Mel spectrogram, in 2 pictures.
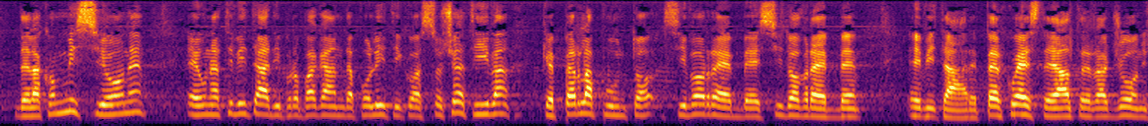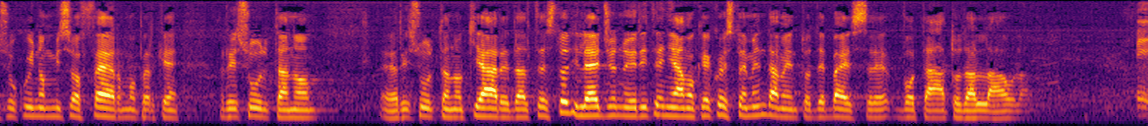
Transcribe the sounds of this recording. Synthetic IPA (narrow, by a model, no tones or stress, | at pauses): d̪elakomːisːjoːne | ɛunat̪ːivit̪ad̪ipɾopaɡand̪apoliːt̪ikoasːot͡ʃat̪iːvakepːerlapːunt̪osivorːɛbːeːsːid̪ovɾɛbːeː | vit̪aːɾeperkwest̪ealt̪ɾerad͡ʒoːnisukːujnomːisofːɛrmoperk̟e | rizult̪ano | rizult̪anok̟jaːɾed̪alt̪ɛst̪od̪ilɛd͡ʒːenojɾit̪enjaːmokekːwest̪oemend̪ament̪od̪ɛbːaɛsːeɾevot̪aːt̪od̪alːawla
